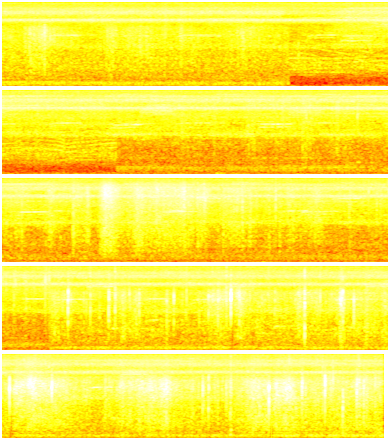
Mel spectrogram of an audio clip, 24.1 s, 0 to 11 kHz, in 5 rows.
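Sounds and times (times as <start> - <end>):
high-pitched insect buzzing: 0.0 - 21.5
light crackles and rustles: 8.6 - 24.0.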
